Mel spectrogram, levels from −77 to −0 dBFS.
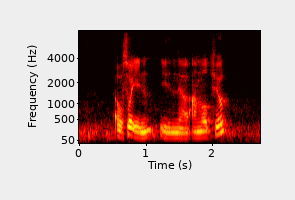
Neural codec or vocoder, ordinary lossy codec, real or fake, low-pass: codec, 16 kHz, 2 kbps, X-Codec, HuBERT features, trained on general audio; none; fake; none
